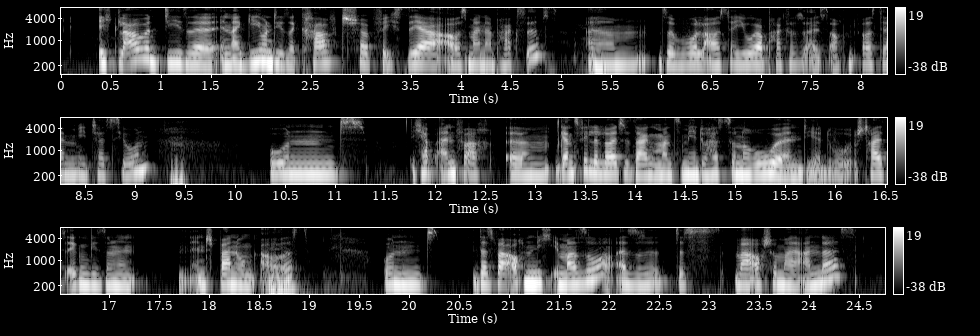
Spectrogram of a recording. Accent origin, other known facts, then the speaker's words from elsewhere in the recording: Syke, Lower Saxony, Germany; ich bin in Sieke aufgewachsen, da auch zur Schule gegangen und habe so noch nie in Bremen gewohnt. Also seit einem Jahr wohne ich jetzt hier, seit März 2019.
